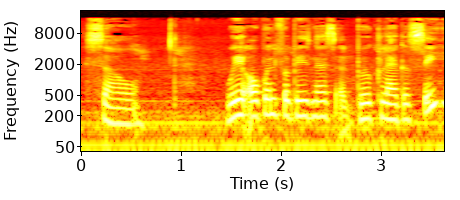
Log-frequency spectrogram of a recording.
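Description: A woman speaks at a medium pitch. Her pace is moderate. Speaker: podcaster and hair business owner. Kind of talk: casual monologue. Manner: giggly; changing tone.

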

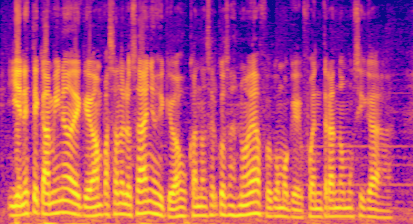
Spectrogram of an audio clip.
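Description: Talking at a very fast pace, a man has a fairly high pitch and ordinary pitch variation. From Argentina, Mendoza. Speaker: rock musician. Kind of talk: interview. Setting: studio.

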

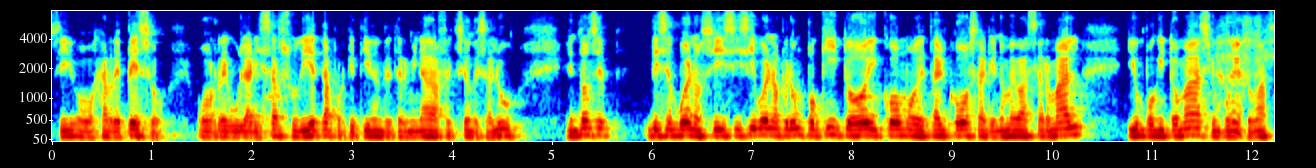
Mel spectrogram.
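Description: At a fairly quick pace, a man speaks at medium pitch. His tone is dark and mellow, with flat, monotone intonation. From Argentina, small town south of Buenos Aires. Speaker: executive coach and author. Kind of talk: interview conversation.

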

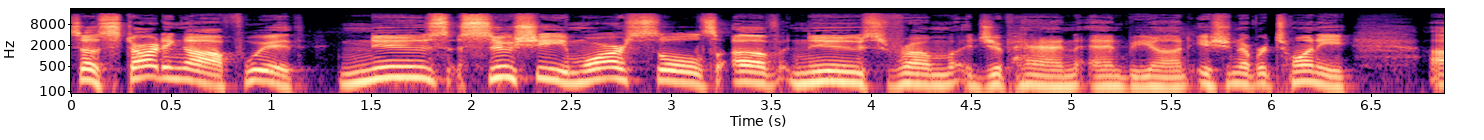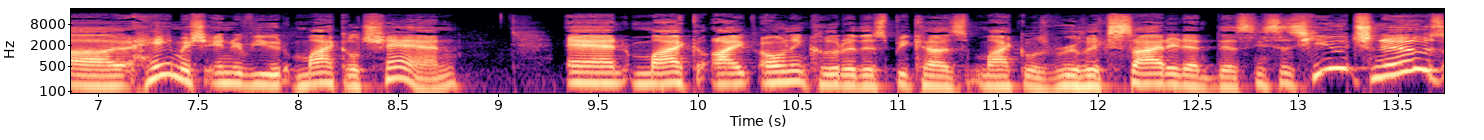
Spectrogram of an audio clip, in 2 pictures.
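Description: Pitch swings very widely as a man speaks. His pace is moderate. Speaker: podcast co-host. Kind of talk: casual interview chat. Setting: studio.

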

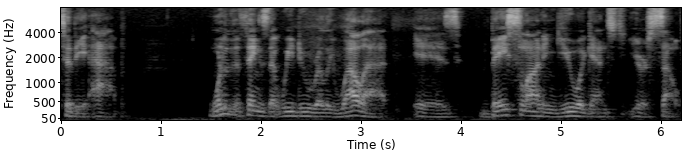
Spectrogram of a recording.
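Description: A man with a fairly low pitch and a somewhat breathy voice leaves long, frequent pauses. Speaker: podcast co-host. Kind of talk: casual chat.

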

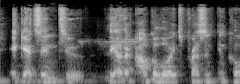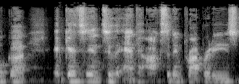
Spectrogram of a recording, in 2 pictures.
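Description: Fairly even intonation at a moderate pace, with music in the background. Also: man, medium pitch for a man. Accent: American. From United States. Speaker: journalist and writer. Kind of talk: interview.

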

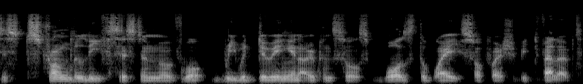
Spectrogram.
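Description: A man with a British accent talks at a moderate pace in a dry, close sound with no echo. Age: 40s. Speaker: tech company CEO and software developer. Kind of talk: interview.

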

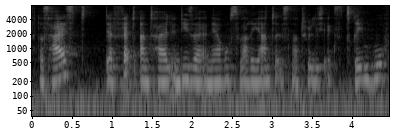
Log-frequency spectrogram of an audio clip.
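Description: A woman speaks with audible echo from the room. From Lower Franconia, Germany. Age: 20s. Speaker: nutritionist. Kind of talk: expert explanation in interview.

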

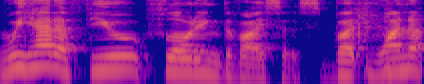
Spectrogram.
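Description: Lively intonation from a woman with a Spanish accent. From Colombia. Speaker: mother of the hosts. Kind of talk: casual chat.

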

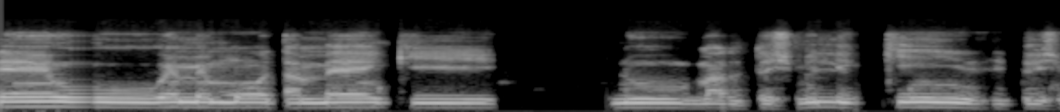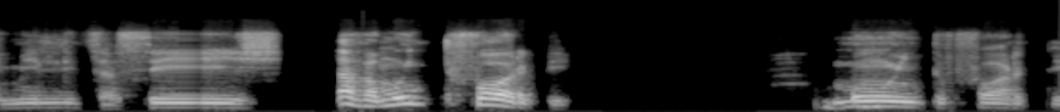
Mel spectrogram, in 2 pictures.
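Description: Taking long, frequent pauses, a man speaks at a very slow pace with a medium pitch and ordinary pitch variation. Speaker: blogger. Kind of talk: casual chat. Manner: halting.

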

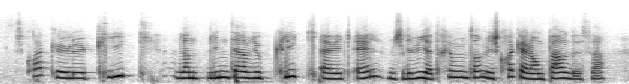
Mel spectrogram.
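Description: A woman speaks at a moderate pace with a fairly high pitch and big swings in loudness, over noticeable background noise. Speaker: amateur stage actor. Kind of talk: casual chat. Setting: Skype call. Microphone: poor Skype recording audio.

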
